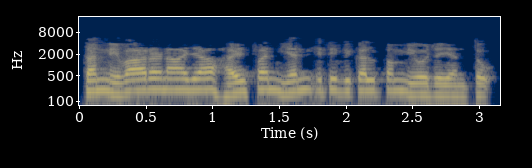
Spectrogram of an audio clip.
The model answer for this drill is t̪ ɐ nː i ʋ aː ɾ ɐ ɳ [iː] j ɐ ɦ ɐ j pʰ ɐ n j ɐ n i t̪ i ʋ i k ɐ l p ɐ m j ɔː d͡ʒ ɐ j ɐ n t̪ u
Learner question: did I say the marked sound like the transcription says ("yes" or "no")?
no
